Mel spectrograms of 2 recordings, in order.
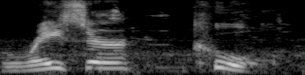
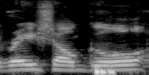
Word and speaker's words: Ra's al Ghul: He calls him Racer Cool. Right? That also tells you it's a long A sound, but it doesn't matter.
